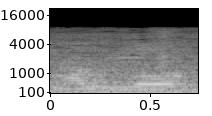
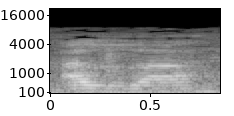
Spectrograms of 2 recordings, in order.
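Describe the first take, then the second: First: The l sound is heavy and full. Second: The l sound is light and thin. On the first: This is the form used for the divine name. "al-lam al mufakhom" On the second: This is the original form. "Aslinya Allah"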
